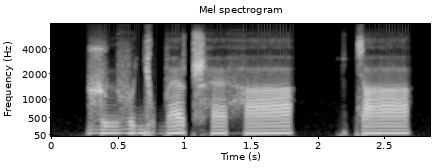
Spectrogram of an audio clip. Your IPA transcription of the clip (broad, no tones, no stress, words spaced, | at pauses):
ʐʉ vɵɟobæʈ͡ʂʰæ ha | ca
